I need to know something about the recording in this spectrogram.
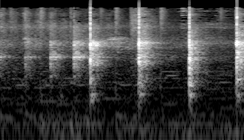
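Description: Wooden mallet striking a carving chisel into a wood sculpture: sharp knocks about two a second, each with a short ring.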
